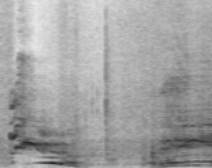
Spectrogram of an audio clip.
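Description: Two drawn-out vocal calls, each rising and then falling in pitch; the second and longer one starts about halfway through.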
